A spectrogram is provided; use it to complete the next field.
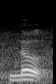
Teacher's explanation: जब भी हम ल को बोलने का प्रयास करेंगे तब हमेशा ये ध्यान रखना कि अपनी जीभ के पास से हवा निकलती हुई जाती है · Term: पार्श्विक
